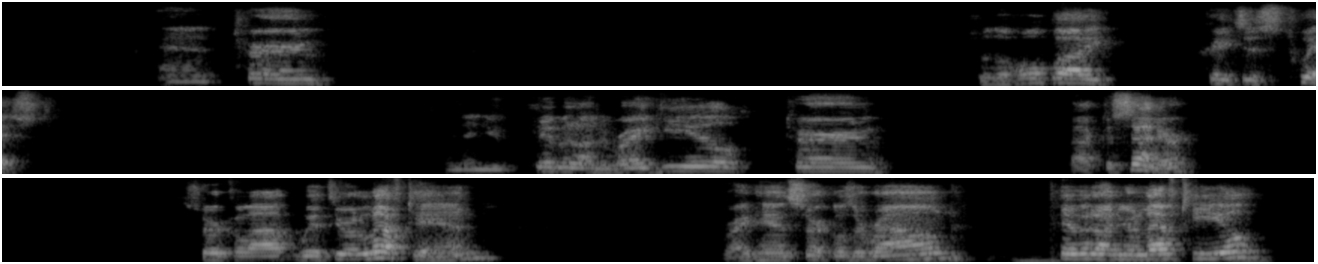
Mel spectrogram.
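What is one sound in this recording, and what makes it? An older man speaks calmly and slowly, in short phrases with pauses.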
